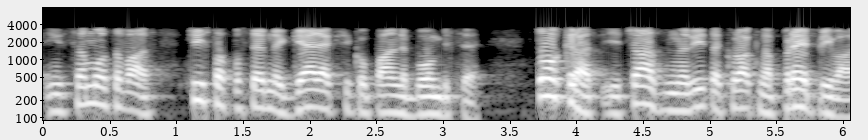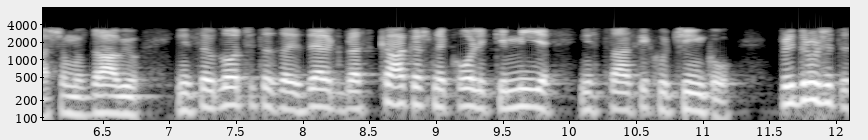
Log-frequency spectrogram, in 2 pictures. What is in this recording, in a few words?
natural splash voice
